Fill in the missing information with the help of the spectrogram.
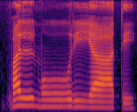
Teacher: والعادیات ضبحا، فالموریات، لام کو نہیں ہلانا، واو ساکن کو کھینچیں ایک الف کے برابر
